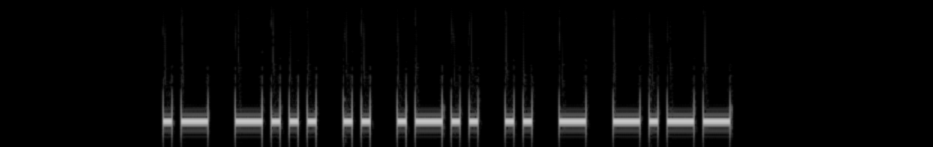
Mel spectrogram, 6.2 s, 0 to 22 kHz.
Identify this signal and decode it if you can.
Morse code, heard as a keyed tone, about 20 wpm, 700 Hz. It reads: ABILITY
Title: Top 501-750 Words 20wpm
